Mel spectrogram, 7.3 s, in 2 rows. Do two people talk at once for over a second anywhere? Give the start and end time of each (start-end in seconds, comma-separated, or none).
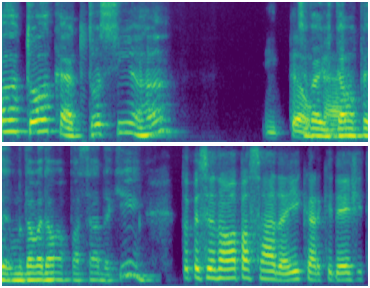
none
